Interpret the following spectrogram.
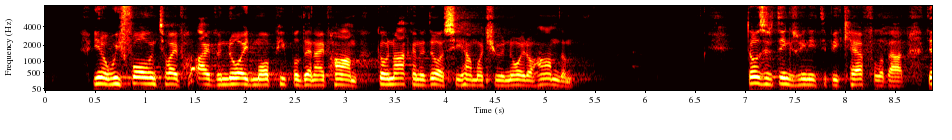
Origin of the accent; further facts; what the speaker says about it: Brooklyn, New York, United States; My first drink came when I was about 14 years old growing up in Brooklyn.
